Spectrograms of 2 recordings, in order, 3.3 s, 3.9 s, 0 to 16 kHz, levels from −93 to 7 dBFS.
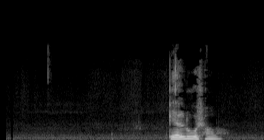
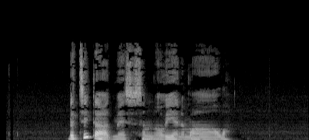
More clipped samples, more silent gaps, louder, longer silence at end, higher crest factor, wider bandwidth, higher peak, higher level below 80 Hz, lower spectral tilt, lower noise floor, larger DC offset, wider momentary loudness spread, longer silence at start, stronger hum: neither; neither; about the same, -23 LUFS vs -23 LUFS; second, 0.55 s vs 1 s; about the same, 20 dB vs 20 dB; second, 9.6 kHz vs 11.5 kHz; second, -8 dBFS vs -4 dBFS; about the same, -76 dBFS vs -72 dBFS; first, -6.5 dB/octave vs -5 dB/octave; second, -62 dBFS vs -68 dBFS; neither; about the same, 15 LU vs 13 LU; first, 2.1 s vs 0.85 s; neither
